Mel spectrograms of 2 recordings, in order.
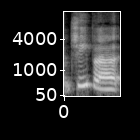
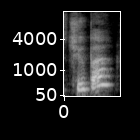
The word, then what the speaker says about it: Chapa: is Chapa okay so Chapa is trying to help her and trying to translate and he's camping out with her trying to make sure whatever um and she kept mispronouncing his name as Chupa which has a very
